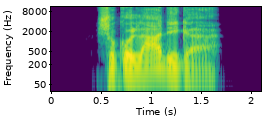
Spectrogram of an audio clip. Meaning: 1. comparative degree of schokoladig 2. inflection of schokoladig: strong/mixed nominative masculine singular 3. inflection of schokoladig: strong genitive/dative feminine singular
- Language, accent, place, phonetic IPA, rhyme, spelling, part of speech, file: German, Germany, Berlin, [ʃokoˈlaːdɪɡɐ], -aːdɪɡɐ, schokoladiger, adjective, De-schokoladiger.ogg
